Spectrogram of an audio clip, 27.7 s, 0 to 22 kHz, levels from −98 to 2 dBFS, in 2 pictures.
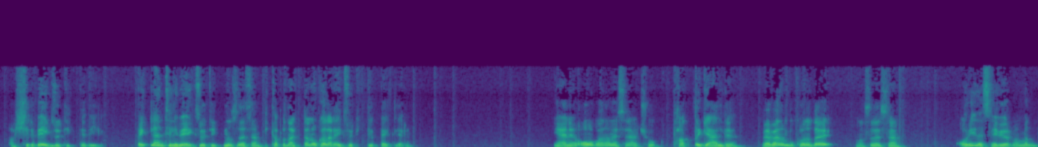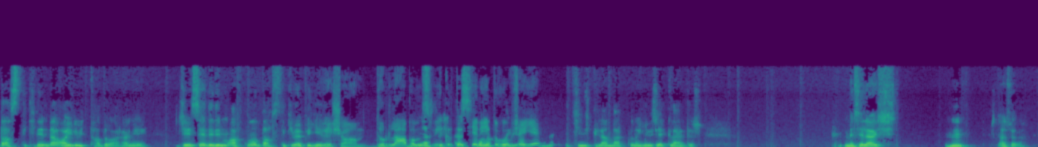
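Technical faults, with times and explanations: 19.25–20.69 s and 20.87–21.39 s, speech suppressed in double talk: this is likely an echo canceller that, with both ends talking at once, could not tell the local talker from loudspeaker echo and turned everything down. The speech dips sharply, by about 20 dB at worst in the first stretch and about 15 dB in the second, and parts of it thin out or drop away, for roughly a second and then under half a second.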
